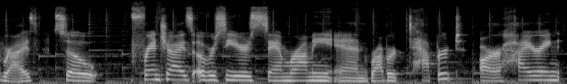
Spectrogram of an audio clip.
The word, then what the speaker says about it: Raimi: It's Raimi.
